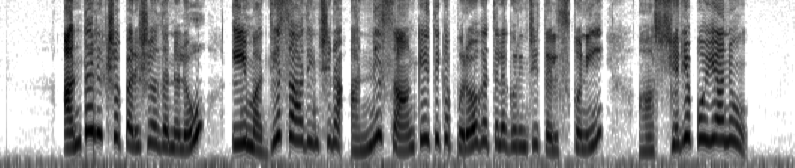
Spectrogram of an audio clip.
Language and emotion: Telugu, surprised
